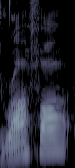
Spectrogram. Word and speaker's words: Rafa: And the Hebrew word for be still is Rafa, is how you say it.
